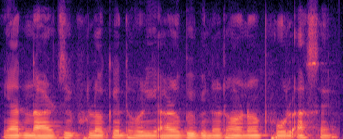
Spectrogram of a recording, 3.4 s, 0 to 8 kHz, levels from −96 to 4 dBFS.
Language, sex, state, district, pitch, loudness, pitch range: Assamese, male, Assam, Sonitpur, 115 Hz, -18 LUFS, 115-120 Hz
